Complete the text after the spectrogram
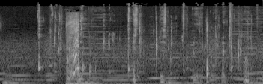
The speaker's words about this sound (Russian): Племянник расстегнул штаны и вытащил откуда-то сзади булькающую грелку.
